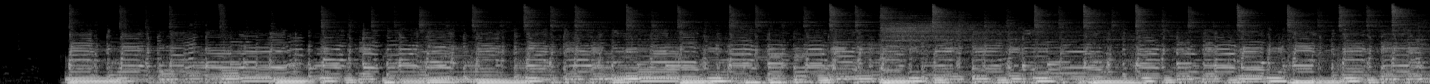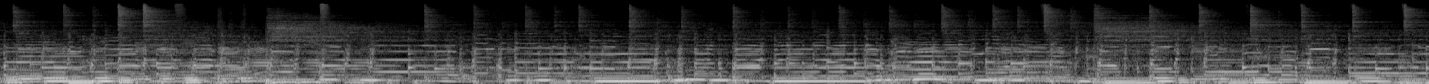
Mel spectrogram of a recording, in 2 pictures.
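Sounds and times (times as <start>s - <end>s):
funky music: 0.6s - 28.5s.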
